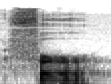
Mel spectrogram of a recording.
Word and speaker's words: for: do for a living the four is pronounced fur fur for a living so what do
